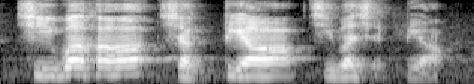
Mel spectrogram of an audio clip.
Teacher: ശിവശക്ത്യ എന്ന് ഒന്നിച്ചു പറയുമ്പോൾ വിസർഗം മാറിയിട്ട് ശ ഇരട്ടിക്കുന്നു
